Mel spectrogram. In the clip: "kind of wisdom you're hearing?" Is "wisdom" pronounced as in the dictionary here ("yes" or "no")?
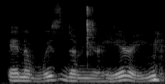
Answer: yes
